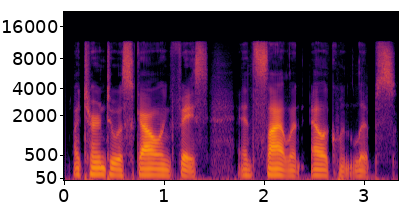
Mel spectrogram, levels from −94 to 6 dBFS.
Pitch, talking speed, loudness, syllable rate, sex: 95 Hz, 180 wpm, -22 LUFS, 5.3 syllables/s, male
